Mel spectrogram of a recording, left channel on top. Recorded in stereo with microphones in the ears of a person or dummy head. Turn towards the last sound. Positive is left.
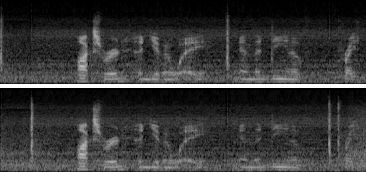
turn(degrees=50)  # may be behind; listen again after turning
